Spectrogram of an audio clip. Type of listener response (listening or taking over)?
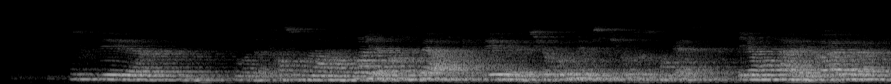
listening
